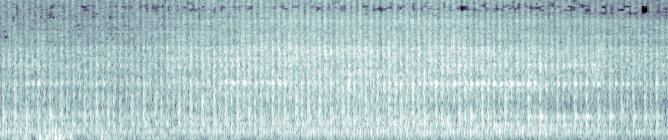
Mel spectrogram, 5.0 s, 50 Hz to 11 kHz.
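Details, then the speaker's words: Mercedes A160 engine at idle: light, even tapping near three knocks a second over the engine, a top-end knock; owner suspects the timing chain or chain tensioner, not confirmed. "Mercedes а160 что может быть вот этот вот тух тух тух тух тух Может есть у нас эксперты какие-то подсказывайте"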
